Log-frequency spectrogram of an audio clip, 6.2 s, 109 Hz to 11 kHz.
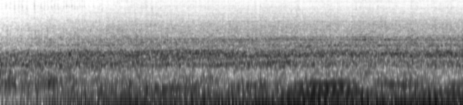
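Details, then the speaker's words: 40-year-old Kubota F2000 front-mount mower, three-cylinder diesel, after restoration (fluids, filters, blades replaced), mowing test: even, steady clatter with low solid beat, no misses or knocks. Normal diesel running. "The retro vibe, combined with the awesome clattery 3-cylinder diesel sound, puts a smile on my face every single time I fire it up to mow."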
